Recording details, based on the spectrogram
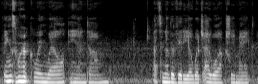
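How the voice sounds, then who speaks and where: A middle-aged woman talks casually to her camera at home. Her voice sits a little low and has a mellow, warm tone. She rambles frankly, with plenty of ums and false starts, and a faint hum of room sound lies underneath. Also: steady tone, normal speed. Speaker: vlogger.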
